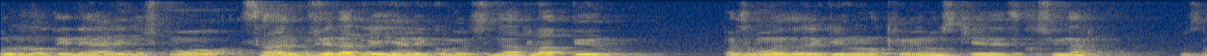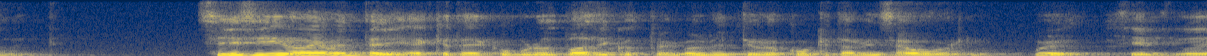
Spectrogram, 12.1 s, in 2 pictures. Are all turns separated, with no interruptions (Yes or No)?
Yes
